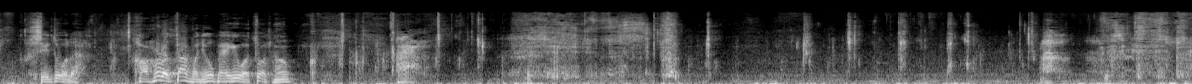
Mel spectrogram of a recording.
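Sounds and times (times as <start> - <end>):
chewing meat with wet mouth sounds: 3.0 - 10.5.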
